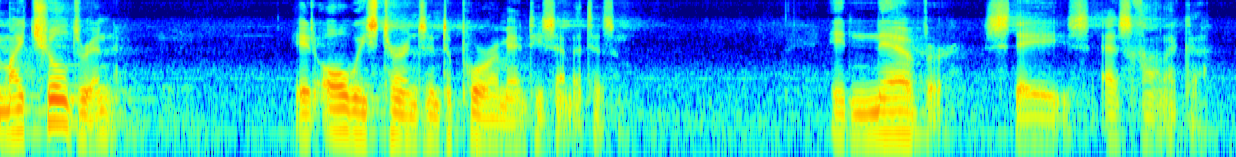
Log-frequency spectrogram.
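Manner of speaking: put-on patronizing, talking-down older person's voice. Saying what they wanted to tell the people in the encampments: put-on condescending elder's tone. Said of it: "in that condescending tone that older people sometimes take".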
